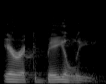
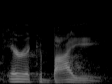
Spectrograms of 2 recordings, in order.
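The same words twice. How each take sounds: First: The name is said in an English way. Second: The name is said in a French way. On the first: The speaker calls it wrong. "as you might pronounce it" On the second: The speaker calls it right. "his name is pronounced"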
